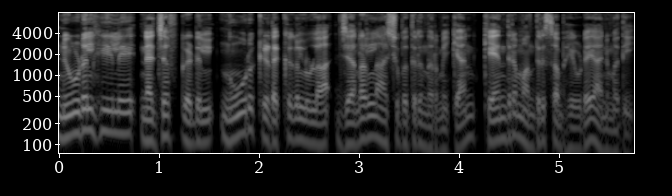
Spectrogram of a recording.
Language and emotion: Malayalam, neutral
